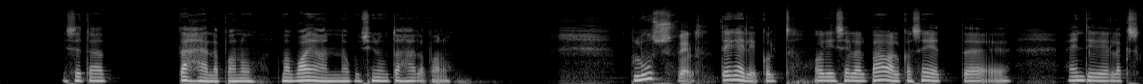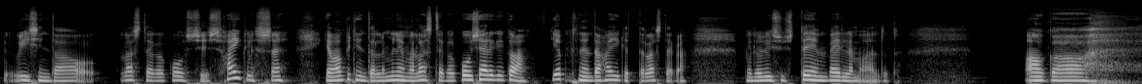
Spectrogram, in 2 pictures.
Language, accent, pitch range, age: English, Finnish, 160-205 Hz, 20-39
